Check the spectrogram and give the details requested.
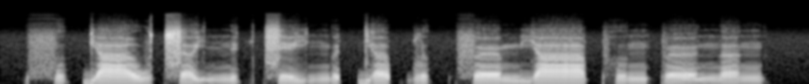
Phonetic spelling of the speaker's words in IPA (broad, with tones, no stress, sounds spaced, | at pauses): f ʊ˨˥ k̚ j aː˨˥ w t͡s ɐ˨˩ j n̪ ɪ˨˥ k̚ t͡s e˨ j ŋ ɵ˨˥ t̚ j ɐ˨˥ p̚ l ʊ˨˥ k̚ f œː˨˧ m j aː˨ pʰ ʊ˧ ŋ p œː˨˩ n̪ ɐ˧ ŋ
